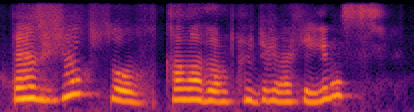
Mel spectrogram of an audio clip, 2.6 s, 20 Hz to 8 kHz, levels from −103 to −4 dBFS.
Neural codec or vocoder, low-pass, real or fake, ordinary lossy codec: codec, 16 kHz, 1 kbps, FreqCodec, smaller model; 7.2 kHz; fake; none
